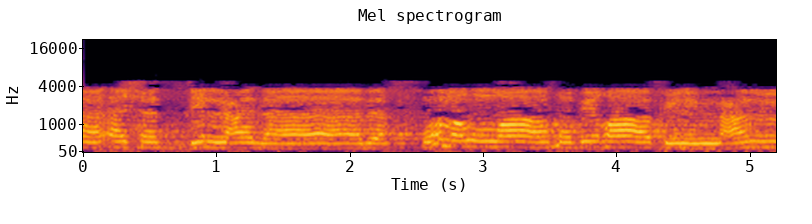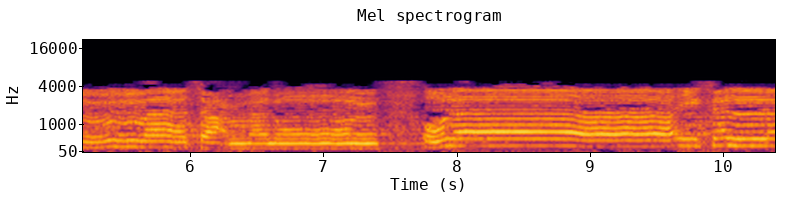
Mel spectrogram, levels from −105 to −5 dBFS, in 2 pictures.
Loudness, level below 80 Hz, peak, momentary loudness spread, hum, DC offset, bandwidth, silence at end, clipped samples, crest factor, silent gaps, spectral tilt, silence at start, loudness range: -21 LUFS; -56 dBFS; -8 dBFS; 6 LU; none; under 0.1%; 5 kHz; 0 s; under 0.1%; 12 dB; none; -9 dB/octave; 0 s; 2 LU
